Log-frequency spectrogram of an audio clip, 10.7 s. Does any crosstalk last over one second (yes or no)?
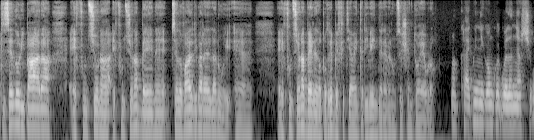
no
